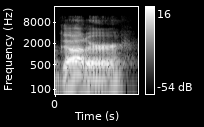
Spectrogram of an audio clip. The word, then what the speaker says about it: Qatar: President Trump by the country of Qatar or gutter. Some people pronounce it gutter.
